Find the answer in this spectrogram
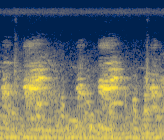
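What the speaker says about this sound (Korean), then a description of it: "여기는 닭을 보러 왔습니다" Two short bursts of white chickens clucking, close by at an egg-gathering farm, with a low, steady background rumble.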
